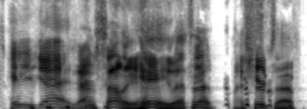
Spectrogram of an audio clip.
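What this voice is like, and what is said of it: Adult faking a Cartman-like kid voice. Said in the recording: “an adult trying to do a kid voice ... It's becoming Cartman. With every repetition, it's becoming more Cartman.”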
